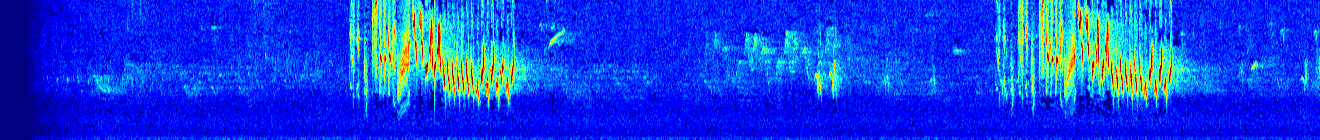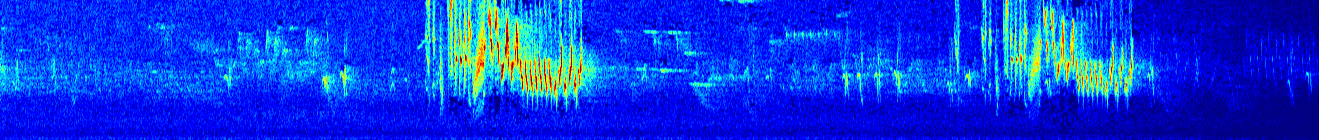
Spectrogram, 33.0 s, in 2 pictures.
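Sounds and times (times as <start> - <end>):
songbird singing with trill: 0.4 - 32.9
bird chirps: 4.4 - 7.2, 8.8 - 21.0, 21.6 - 31.4.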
